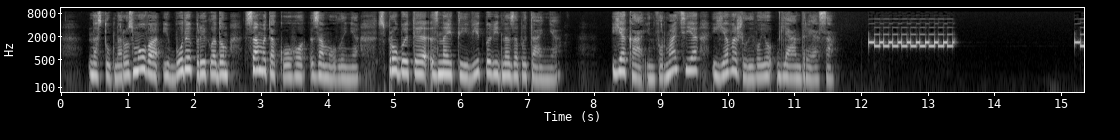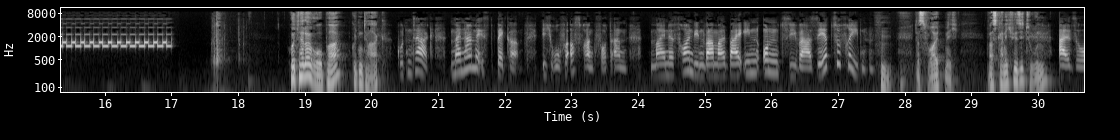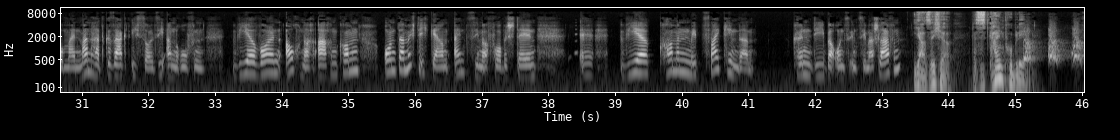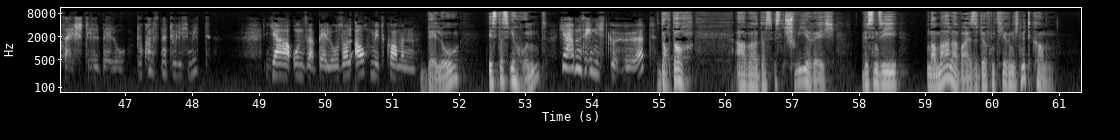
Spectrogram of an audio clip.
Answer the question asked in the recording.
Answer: Важливою інформацією для Андреаса є те, що жінка хоче заздалегідь замовити кімнату і що, крім сім'ї, вона привезе з собою ще й собаку.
